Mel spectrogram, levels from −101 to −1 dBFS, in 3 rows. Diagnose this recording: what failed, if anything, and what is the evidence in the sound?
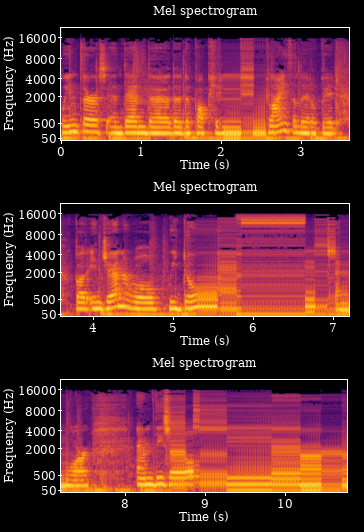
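The buffer stage likely ran dry, so the playback software kept re-playing the same 20 ms block instead of fresh audio. That is robotic sound from repeated short buffers, heard at 2.04 to 2.56 s, 5.31 to 7.27 s, and from 8.59 s to the end. In these stretches essentially all the audio is repeated material, and the 20 ms cycle imposes a steady 50 Hz buzz that makes the sound rigid and metallic.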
